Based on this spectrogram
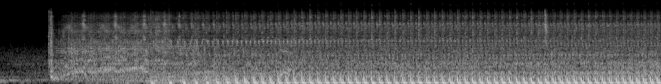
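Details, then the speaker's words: Homemade 4x4 mini Jeep, just refilled with oil (slightly overfilled) before its clutch and belt work: catches quickly after a brief crank, then a steady even idle pulse; started easily, sounds happy, normal start and idle. "Sounds pretty happy. It started pretty easy, so I'm good with that."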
